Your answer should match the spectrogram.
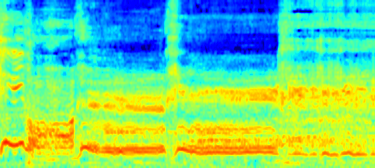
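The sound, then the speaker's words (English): A voice imitates a dial-up modem's handshake: a loud, continuous strained warble with shifting whiny tones, broken up by three short bursts of hissing static over about four seconds. “She opens her mouth as she looks at you, and you just hear the terrifying noise of a dial-up modem.”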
